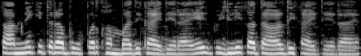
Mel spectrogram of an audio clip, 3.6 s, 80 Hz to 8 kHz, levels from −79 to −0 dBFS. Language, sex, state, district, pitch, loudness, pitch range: Hindi, female, Uttar Pradesh, Jalaun, 245 Hz, -16 LUFS, 225-265 Hz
